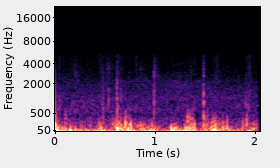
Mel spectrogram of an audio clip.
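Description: Irregular knocks and scuffs from two boxers sparring on concrete, with sneaker footwork and gloved punches landing in an uneven series of short hits.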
